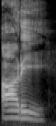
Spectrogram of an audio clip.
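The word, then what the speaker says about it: Audi: मैंने एक बार ओडी बोल दिया। ओडी नहीं इट्स आरडी।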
